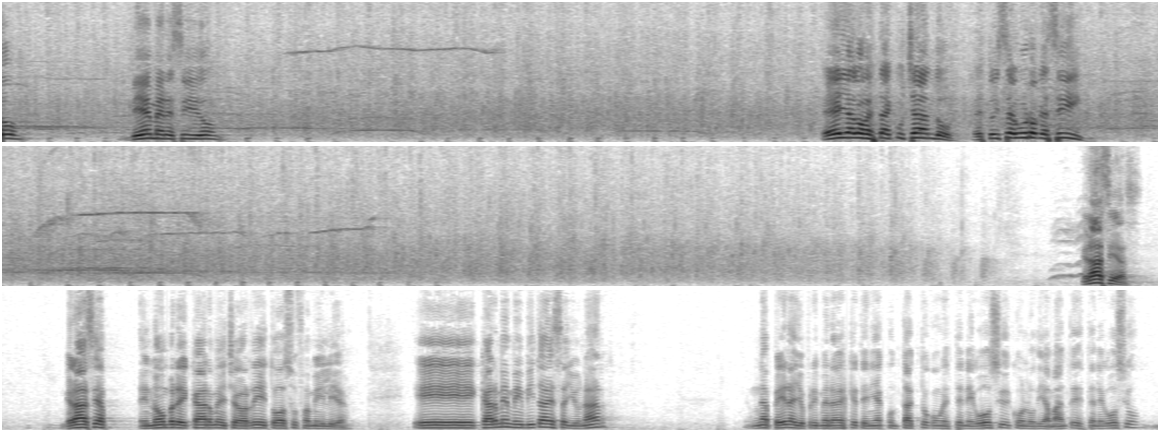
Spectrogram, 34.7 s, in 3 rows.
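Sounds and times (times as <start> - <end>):
audience applause: 0.0 - 21.4
speech: 1.3 - 2.3, 8.2 - 10.9, 22.4 - 23.0, 23.7 - 29.2, 30.6 - 34.6.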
